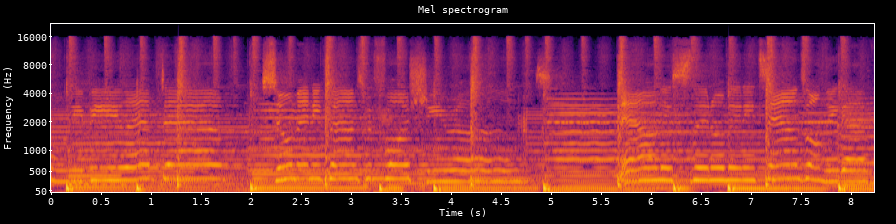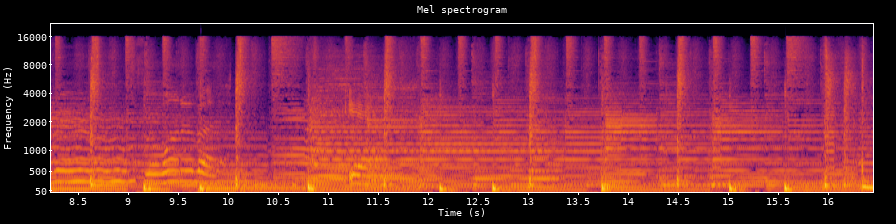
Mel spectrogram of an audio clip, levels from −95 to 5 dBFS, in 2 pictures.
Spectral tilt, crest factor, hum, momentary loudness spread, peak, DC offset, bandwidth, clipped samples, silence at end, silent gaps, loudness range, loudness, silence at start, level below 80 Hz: -5 dB/octave; 16 dB; none; 5 LU; 0 dBFS; 0.8%; 16.5 kHz; under 0.1%; 0 s; none; 4 LU; -17 LUFS; 0 s; -28 dBFS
